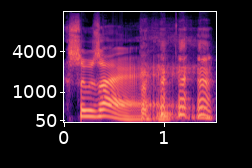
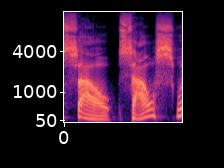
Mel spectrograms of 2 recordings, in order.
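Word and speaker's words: Sousé: Field's name, Egbert Suzay. – it's a grave over the E. Accent. – Yeah, what is it? A downward accent on the E. – Yeah, not souse.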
